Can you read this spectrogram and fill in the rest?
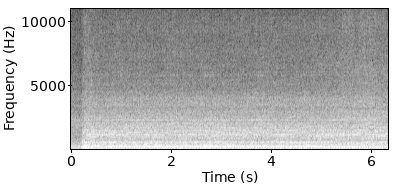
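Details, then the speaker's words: Generac LP3250 propane generator, about 7 years old, after regulator repair, started with choke off and no primer: catches quickly and settles into a smooth even drone, no surging or hunting; healthy, 119 V 60 Hz unloaded. "this thing fired right up and sounded good both loaded and unloaded so i'd say this one's done"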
